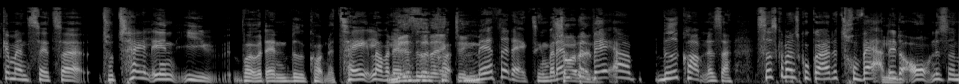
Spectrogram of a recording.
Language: Danish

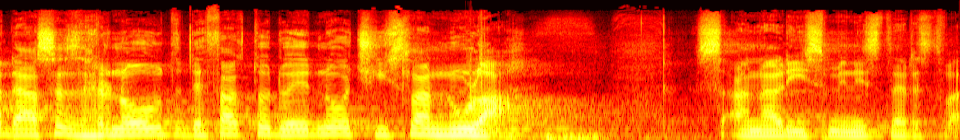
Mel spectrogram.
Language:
Czech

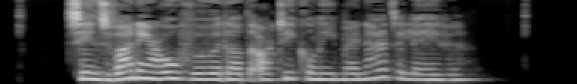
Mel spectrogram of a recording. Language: Dutch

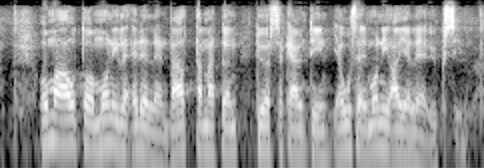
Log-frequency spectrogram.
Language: Finnish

